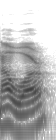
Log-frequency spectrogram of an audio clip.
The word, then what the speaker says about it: hour: egg an orange an hour the letter h and this word is silent so it sounds like it starts with vowel let's look at the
